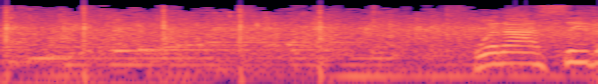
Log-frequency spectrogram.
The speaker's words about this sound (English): Give Him another big hand clap of praise tonight.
